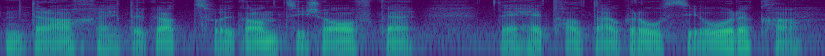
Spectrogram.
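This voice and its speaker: A man with a Swiss German accent telling a fairy tale in a calm, even manner. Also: low-pitched, normal speed, vocal fry, slight background noise. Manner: calm, even storytelling in dialect. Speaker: storyteller.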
